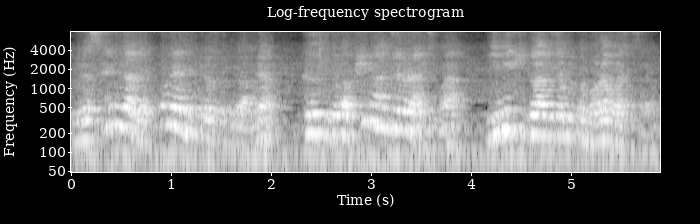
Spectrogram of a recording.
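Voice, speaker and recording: A man's voice: sits high, fast talker. A man preaching a sermon as pastor, asking the congregation questions and laughing as he acts things out. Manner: animated, asks the congregation questions, laughs while mimicking. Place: church sanctuary. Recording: echoey church hall, mic far off.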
